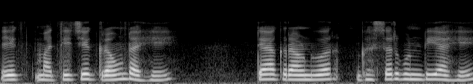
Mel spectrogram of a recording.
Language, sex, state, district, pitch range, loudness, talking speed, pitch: Marathi, female, Maharashtra, Sindhudurg, 215-235 Hz, -15 LUFS, 115 wpm, 225 Hz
